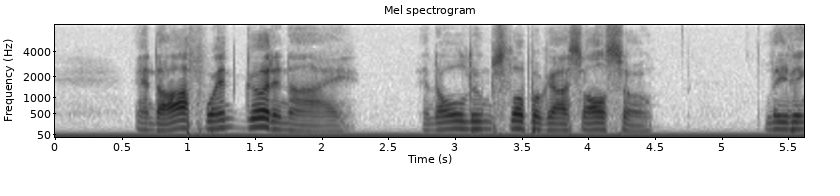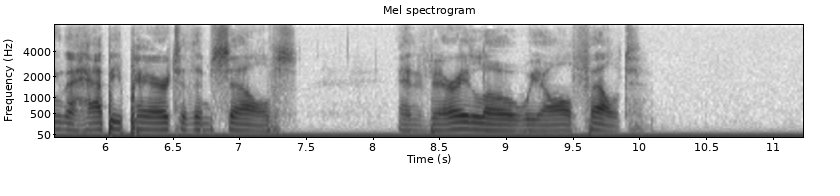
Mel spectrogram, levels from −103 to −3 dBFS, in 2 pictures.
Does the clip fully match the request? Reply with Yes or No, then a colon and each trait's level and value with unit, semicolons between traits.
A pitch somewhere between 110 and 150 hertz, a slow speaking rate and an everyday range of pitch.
Yes: low, 135 Hz; slow, 120 wpm; average, 3.7 semitones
